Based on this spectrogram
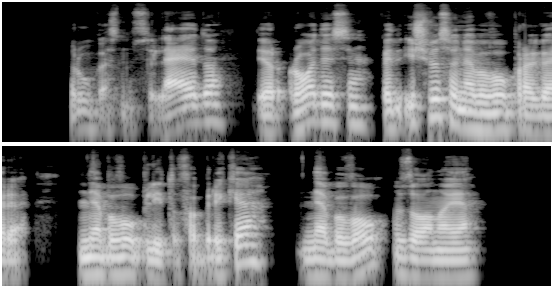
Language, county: Lithuanian, Panevėžys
